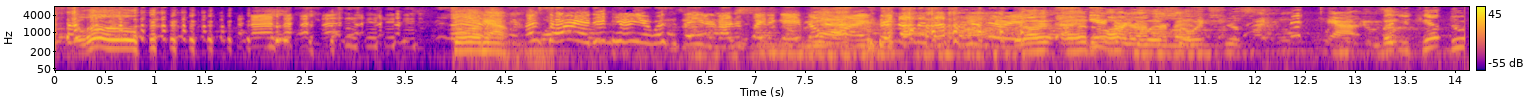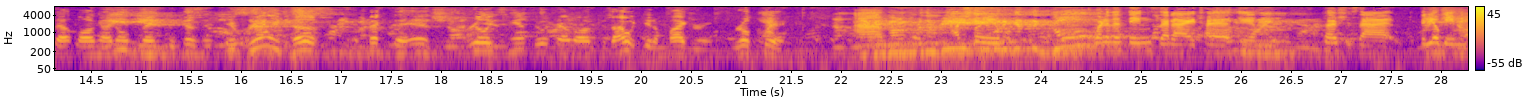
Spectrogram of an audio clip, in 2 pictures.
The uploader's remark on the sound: TCH Interviews throughout Day 1 of Galveston Island eSports Summit.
